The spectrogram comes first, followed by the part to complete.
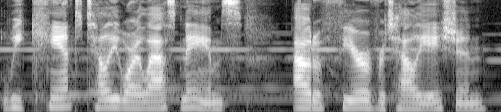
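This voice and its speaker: A woman's voice: mid-range voice, fairly even intonation, normal speed, a bit bright, faint music behind, lightly acted. A woman playing an earnest amateur investigator in a scripted podcast drama, speaking conversationally.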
